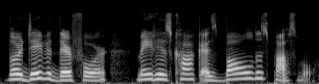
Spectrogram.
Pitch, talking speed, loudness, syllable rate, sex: 220 Hz, 190 wpm, -17 LUFS, 5.9 syllables/s, female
